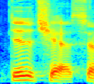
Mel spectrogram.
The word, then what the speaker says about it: didache: This word teaching is taken from the Greek word didaches, I believe is how you pronounce that, where we get our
